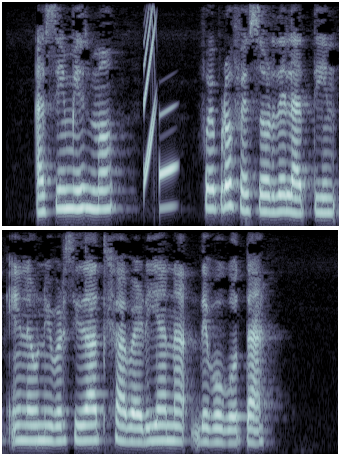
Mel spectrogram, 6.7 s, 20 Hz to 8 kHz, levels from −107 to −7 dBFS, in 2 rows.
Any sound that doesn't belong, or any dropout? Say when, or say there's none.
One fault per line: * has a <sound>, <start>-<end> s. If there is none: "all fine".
* has a chirp, 1.4-1.8 s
